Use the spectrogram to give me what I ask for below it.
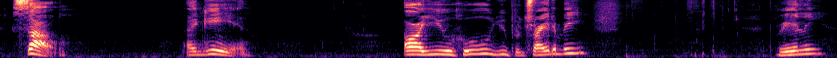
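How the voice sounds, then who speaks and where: This host, a woman with a low-pitched voice and vocal fry, delivers a reflective motivational talk of her own. She takes her time, pausing often as she poses one rhetorical question after another to the listener.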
